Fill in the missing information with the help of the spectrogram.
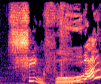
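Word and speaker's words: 幸福: artinya bless atau diberkati ya kalau bahasa Mandari bacanya gimana sih itu singfu shingfu betul sekali shingu Shu itu Shifu teh oh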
